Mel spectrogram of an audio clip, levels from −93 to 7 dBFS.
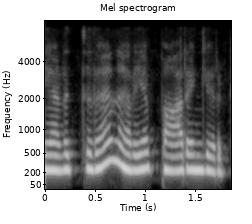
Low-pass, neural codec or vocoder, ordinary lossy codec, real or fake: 7.2 kHz; codec, 16 kHz, 4.8 kbps, FACodec; none; fake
